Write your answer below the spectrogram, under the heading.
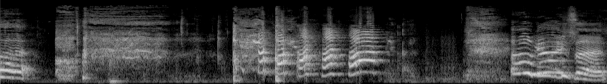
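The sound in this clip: A woman gagging after tasting something gross, with harsh throaty retches and coughs in short bursts, mixed with talking from several voices.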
